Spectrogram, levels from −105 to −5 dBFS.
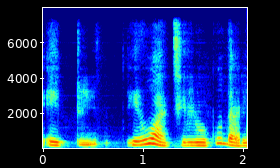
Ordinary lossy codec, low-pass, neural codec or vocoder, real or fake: none; 7.2 kHz; codec, 24 kHz, 1 kbps, SNAC; fake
